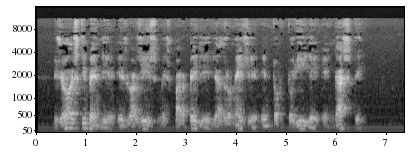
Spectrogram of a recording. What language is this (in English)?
Catalan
